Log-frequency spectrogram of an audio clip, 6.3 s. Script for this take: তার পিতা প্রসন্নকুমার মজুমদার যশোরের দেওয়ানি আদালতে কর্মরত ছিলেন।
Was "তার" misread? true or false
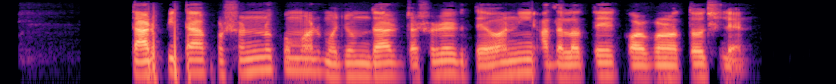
false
